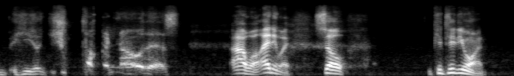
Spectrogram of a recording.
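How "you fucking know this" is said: play-acted whisper-shout. Speaker says his buddy Brady, watching, yells at him: imitating Brady screaming. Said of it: "he's screaming at me right now".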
